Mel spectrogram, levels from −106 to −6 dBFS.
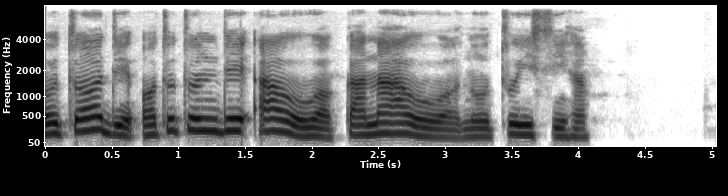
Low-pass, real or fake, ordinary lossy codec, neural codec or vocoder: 7.2 kHz; fake; none; vocoder, 44.1 kHz, 128 mel bands every 512 samples, BigVGAN v2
